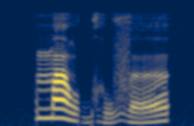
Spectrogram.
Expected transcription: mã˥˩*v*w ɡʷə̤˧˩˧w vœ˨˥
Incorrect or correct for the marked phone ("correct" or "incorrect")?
incorrect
